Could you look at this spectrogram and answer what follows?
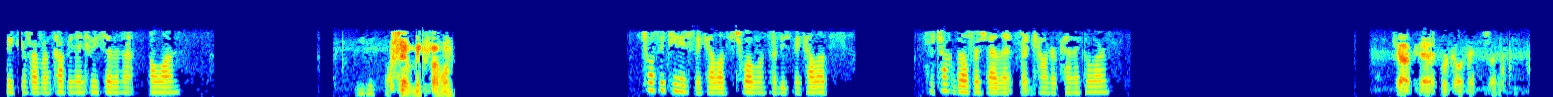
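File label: police department dispatch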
